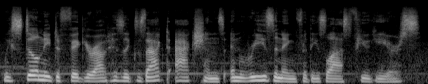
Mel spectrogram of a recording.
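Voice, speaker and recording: A woman voicing a blunt, tough female mercenary in a video game, speaking firmly and plainly. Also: normal speed. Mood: troubled. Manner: blunt, firm, low-key.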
